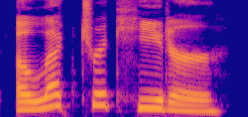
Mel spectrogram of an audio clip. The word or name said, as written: electric heater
